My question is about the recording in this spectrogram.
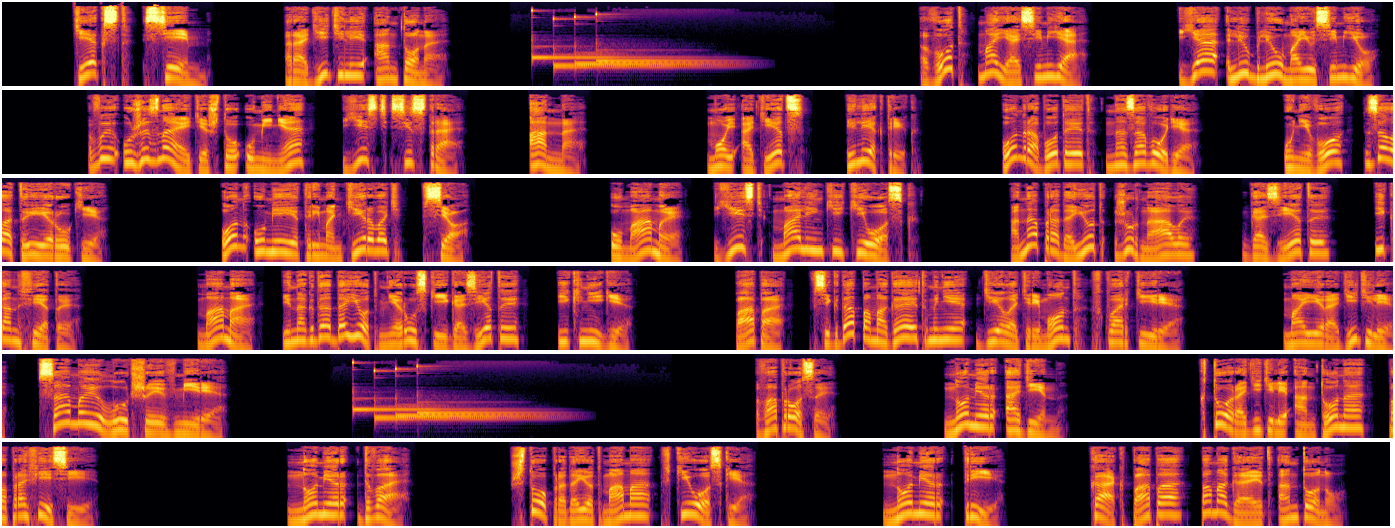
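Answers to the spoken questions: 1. Отец — электрик на заводе, у мамы есть маленький киоск
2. Журналы, газеты и конфеты
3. Помогает делать ремонт в квартире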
